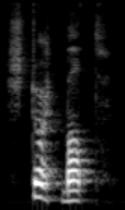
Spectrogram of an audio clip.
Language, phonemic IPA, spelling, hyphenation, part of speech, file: Dutch, /ˈstɔrt.bɑt/, stortbad, stort‧bad, noun, Nl-stortbad.ogg
- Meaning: 1. shower (for bathing) 2. a flush of water 3. disillusion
